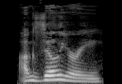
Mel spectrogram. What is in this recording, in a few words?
"auxiliary", english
